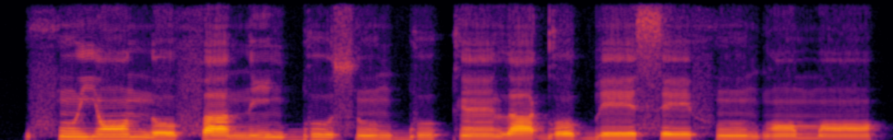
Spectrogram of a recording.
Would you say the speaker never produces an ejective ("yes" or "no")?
yes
